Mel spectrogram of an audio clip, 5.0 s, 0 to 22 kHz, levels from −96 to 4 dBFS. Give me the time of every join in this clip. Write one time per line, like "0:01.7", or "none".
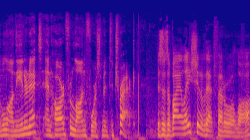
0:02.9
